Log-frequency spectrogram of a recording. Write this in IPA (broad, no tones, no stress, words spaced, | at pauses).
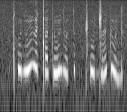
ǃʰudũðɐ ǃʌtũdut | ǁʰuɡ͡ǁɐ̃tũd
